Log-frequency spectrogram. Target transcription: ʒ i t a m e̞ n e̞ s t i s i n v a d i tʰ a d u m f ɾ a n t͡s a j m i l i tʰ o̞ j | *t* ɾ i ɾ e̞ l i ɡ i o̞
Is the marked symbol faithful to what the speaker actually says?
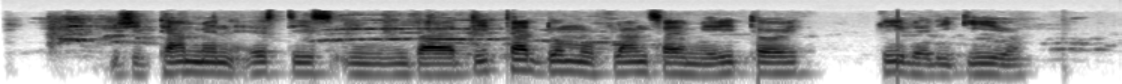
no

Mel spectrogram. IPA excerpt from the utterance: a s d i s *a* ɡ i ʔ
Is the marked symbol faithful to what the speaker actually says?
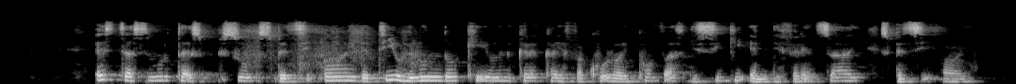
no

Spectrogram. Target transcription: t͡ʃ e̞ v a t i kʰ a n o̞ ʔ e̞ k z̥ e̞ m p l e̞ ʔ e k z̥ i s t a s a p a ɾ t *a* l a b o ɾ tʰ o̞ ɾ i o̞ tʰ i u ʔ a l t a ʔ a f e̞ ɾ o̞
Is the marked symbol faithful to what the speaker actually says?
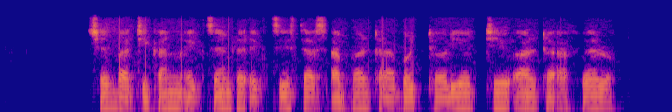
yes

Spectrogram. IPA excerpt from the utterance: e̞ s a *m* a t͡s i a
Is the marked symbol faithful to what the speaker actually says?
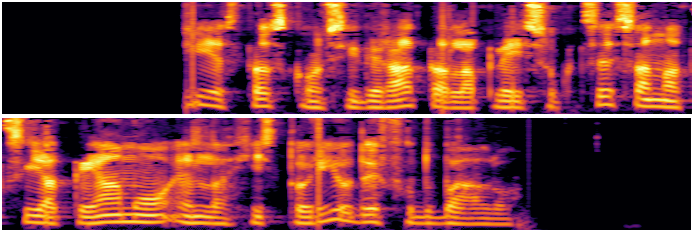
no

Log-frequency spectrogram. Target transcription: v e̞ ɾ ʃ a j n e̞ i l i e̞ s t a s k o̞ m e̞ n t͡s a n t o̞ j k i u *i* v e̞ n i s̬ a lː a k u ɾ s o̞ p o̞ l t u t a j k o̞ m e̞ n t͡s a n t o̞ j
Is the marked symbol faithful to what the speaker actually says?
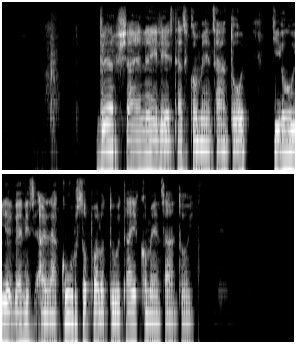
no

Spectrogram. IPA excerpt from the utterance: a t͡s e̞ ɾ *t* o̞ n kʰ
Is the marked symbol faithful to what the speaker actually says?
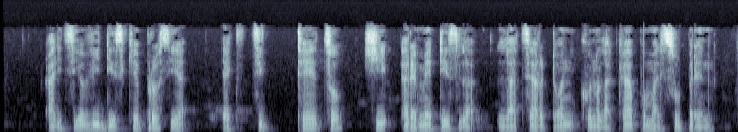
yes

